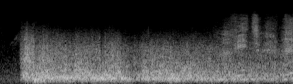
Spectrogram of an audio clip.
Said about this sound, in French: c'est un orage magnétique.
